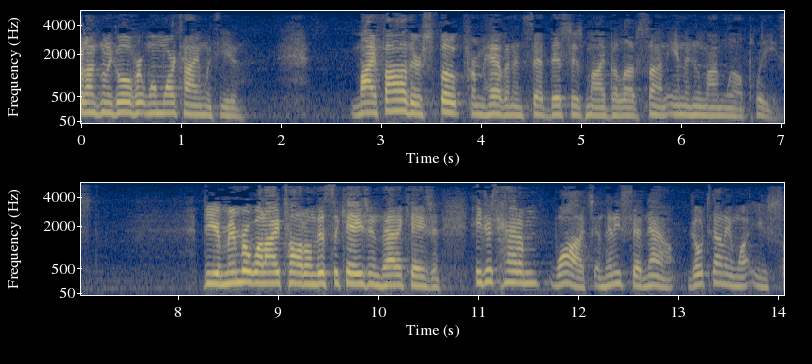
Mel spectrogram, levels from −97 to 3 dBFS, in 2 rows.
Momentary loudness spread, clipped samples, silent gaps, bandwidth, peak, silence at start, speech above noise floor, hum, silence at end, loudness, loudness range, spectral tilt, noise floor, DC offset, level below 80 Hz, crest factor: 15 LU; under 0.1%; none; 5.4 kHz; -6 dBFS; 0 s; 35 dB; none; 0.05 s; -24 LUFS; 10 LU; -8.5 dB/octave; -60 dBFS; under 0.1%; -70 dBFS; 20 dB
